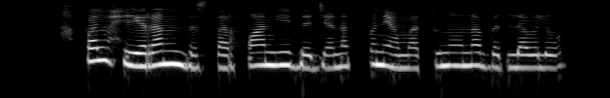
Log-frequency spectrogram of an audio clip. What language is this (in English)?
Pashto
